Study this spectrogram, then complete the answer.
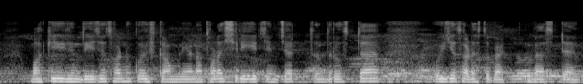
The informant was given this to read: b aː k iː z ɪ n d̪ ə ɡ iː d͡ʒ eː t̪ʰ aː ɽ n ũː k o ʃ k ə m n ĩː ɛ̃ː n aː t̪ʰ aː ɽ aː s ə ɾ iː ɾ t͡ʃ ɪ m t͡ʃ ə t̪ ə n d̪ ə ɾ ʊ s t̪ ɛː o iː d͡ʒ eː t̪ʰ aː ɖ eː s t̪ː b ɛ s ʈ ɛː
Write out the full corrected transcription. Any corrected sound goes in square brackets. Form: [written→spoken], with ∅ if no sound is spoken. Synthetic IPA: b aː k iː z ɪ n d̪ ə ɡ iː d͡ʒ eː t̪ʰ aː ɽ n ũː k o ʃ k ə m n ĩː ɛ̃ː n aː t̪ʰ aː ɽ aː [s→ʃ] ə ɾ iː ɾ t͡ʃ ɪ m t͡ʃ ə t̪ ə n d̪ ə ɾ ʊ s t̪ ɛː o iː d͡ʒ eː t̪ʰ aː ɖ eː s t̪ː b ɛ s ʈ ɛː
